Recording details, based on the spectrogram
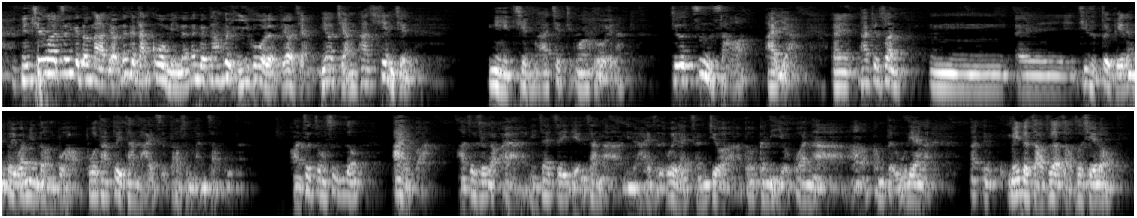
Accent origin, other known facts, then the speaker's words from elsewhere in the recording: Taiwan; 因为他我们台湾话没一对主的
